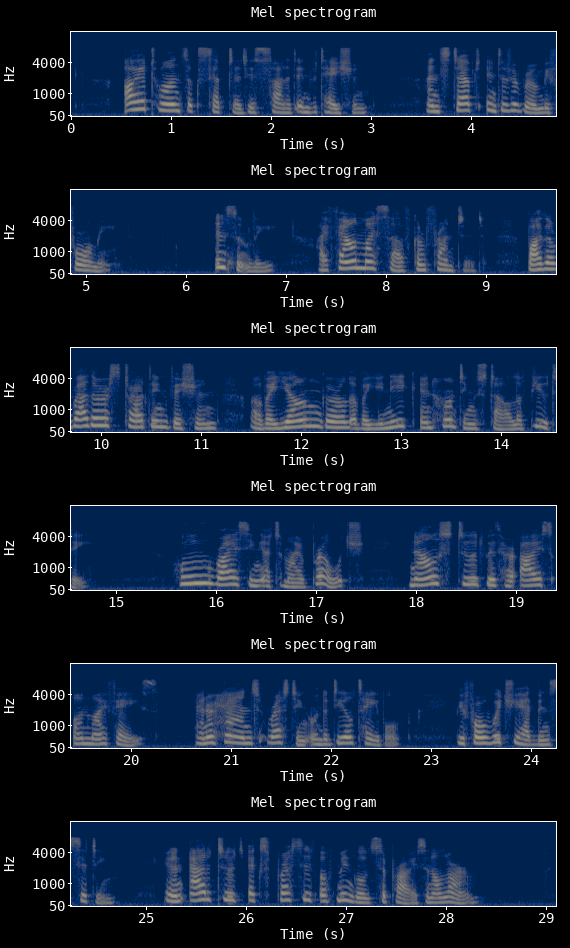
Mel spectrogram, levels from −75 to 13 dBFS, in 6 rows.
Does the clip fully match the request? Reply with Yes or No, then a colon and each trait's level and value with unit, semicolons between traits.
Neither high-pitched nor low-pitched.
No: high, 235 Hz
